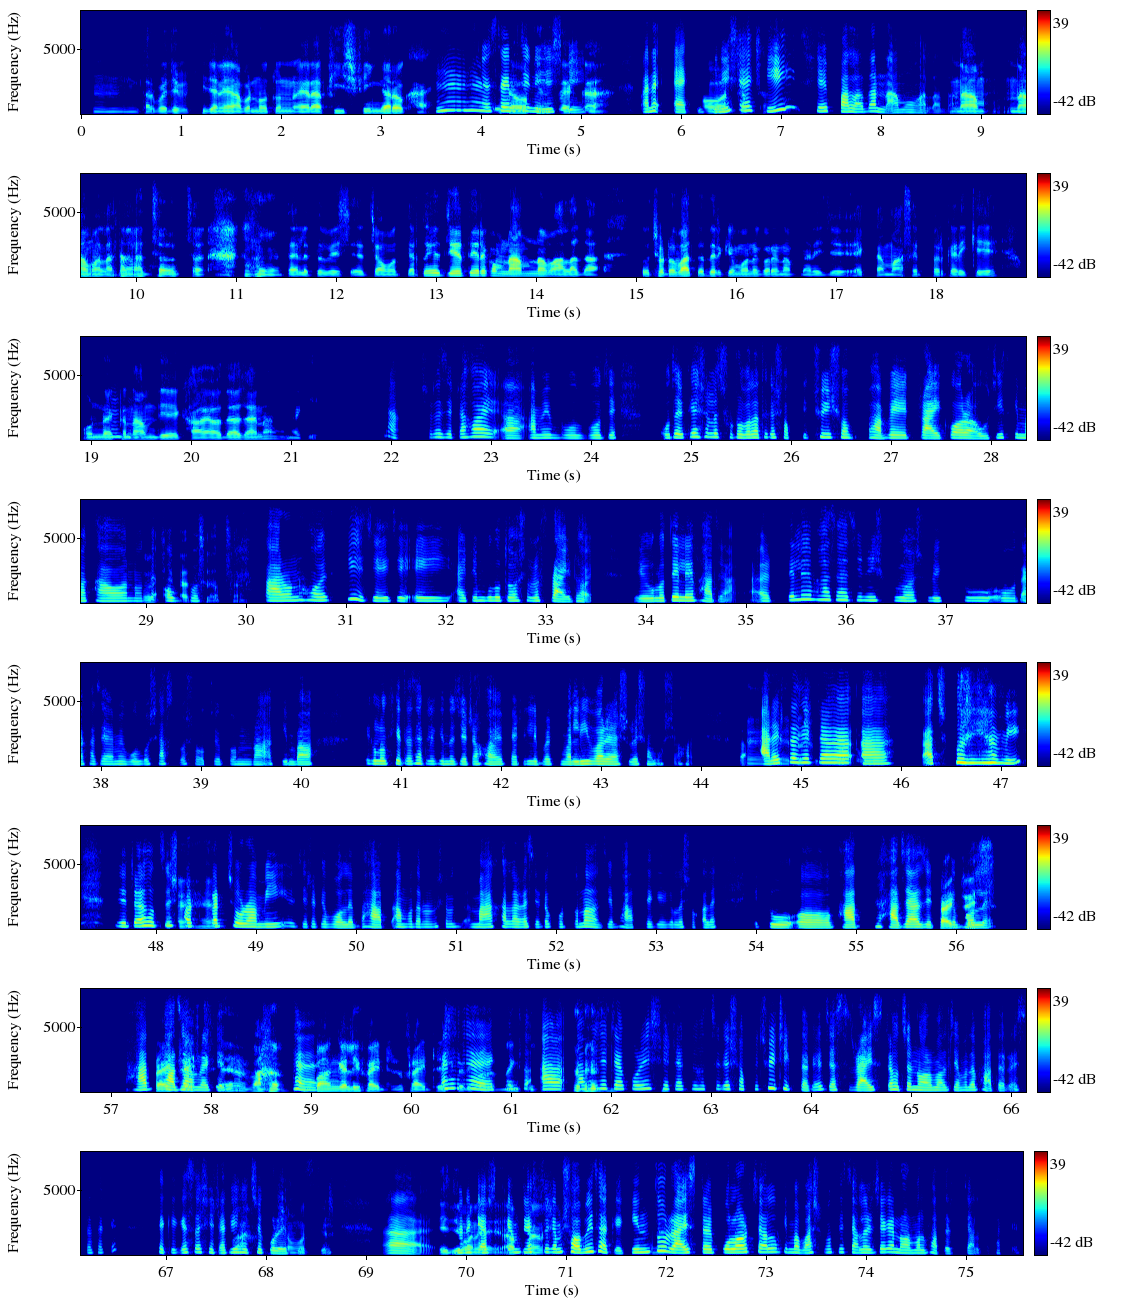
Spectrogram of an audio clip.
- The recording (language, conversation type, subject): Bengali, podcast, তরুণদের কাছে ঐতিহ্যবাহী খাবারকে আরও আকর্ষণীয় করে তুলতে আপনি কী করবেন?
- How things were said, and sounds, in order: laughing while speaking: "আচ্ছা, আচ্ছা"; other background noise; tapping; laughing while speaking: "করি আমি"; laughing while speaking: "বাহ"; chuckle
